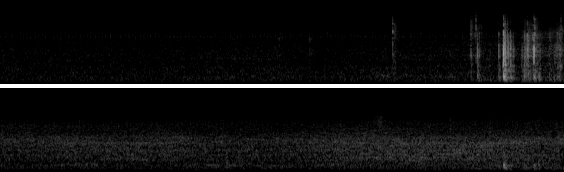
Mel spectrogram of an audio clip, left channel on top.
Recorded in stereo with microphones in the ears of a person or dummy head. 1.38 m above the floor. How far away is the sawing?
No sawing in this recording.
